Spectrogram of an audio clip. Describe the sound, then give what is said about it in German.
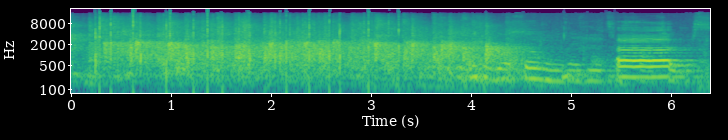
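Audience applause at an evening film screening marking a five-year anniversary: dense, steady clapping that thins out and fades, followed by a brief voice as it dies down. “Und ich glaube, das sollten wir auch klatschen.”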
